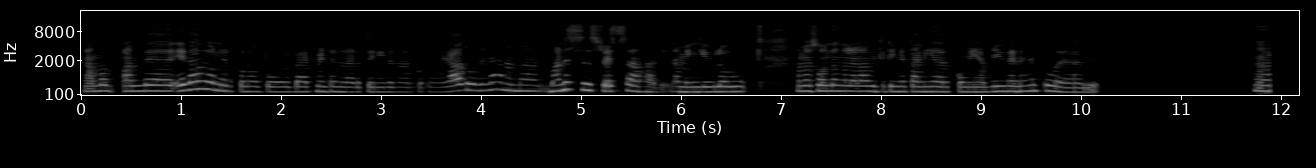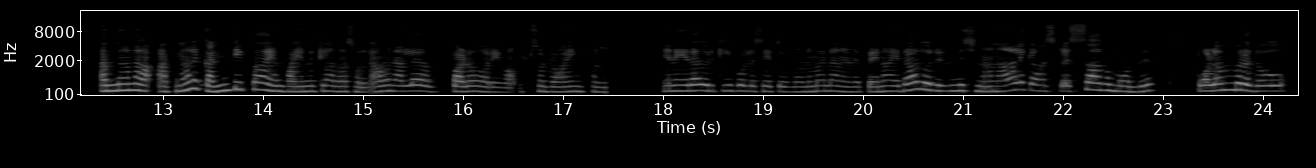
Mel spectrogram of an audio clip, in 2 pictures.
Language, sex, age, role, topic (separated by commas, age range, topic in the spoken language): Tamil, female, 30-34, guest, பழைய பொழுதுபோக்குகளை மீண்டும் தொடங்குவது உடல்நலத்துக்கும் மனநலத்துக்கும் எப்படி உதவுகிறது?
